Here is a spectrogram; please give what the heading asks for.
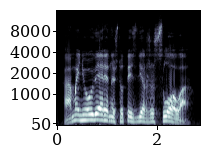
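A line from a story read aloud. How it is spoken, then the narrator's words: Shouted reply. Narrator (Russian): прокричали в ответ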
